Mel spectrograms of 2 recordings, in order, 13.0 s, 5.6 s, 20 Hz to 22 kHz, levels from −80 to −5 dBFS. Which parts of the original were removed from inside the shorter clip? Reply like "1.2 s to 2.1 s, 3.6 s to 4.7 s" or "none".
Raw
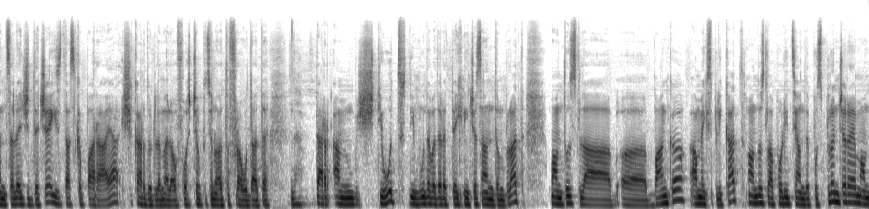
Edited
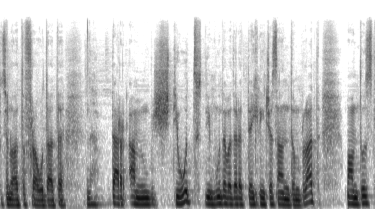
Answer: none

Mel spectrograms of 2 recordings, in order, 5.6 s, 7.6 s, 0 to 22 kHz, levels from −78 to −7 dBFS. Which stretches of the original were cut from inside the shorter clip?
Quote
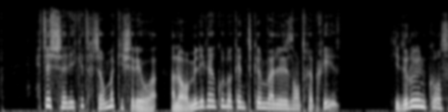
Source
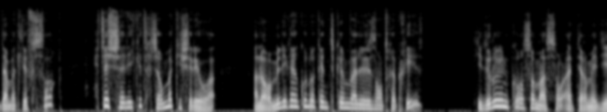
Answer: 2.8 s to 3.1 s

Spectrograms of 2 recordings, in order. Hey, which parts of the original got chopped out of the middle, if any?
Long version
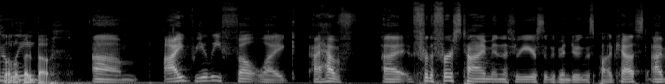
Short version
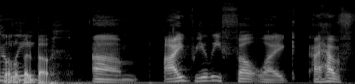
none

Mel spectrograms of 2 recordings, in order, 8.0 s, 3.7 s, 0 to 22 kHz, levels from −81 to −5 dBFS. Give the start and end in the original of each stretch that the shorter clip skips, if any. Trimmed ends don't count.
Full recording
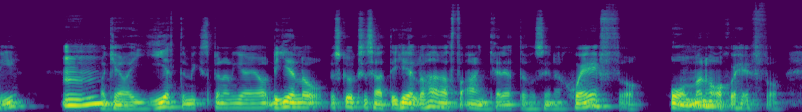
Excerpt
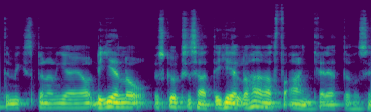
none

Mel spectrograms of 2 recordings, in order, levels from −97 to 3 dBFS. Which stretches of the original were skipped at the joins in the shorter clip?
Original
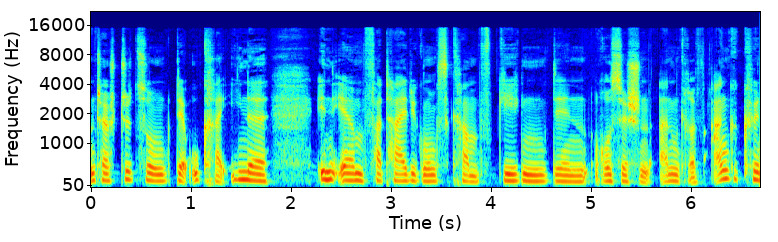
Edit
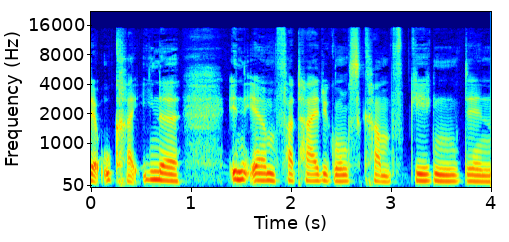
none

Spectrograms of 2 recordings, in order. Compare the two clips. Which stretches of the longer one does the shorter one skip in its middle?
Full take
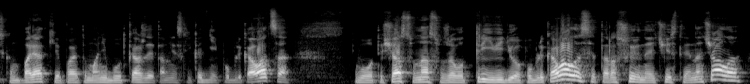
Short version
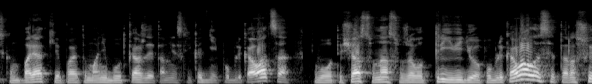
3.0 s to 3.4 s

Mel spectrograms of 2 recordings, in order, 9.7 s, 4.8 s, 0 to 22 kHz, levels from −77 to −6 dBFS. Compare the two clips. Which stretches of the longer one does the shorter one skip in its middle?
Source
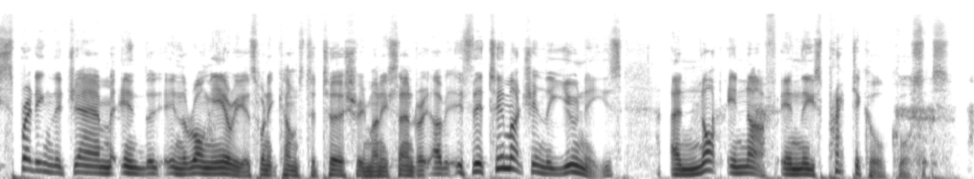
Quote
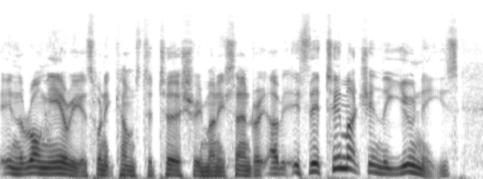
none

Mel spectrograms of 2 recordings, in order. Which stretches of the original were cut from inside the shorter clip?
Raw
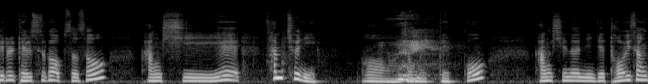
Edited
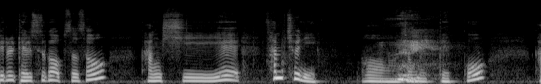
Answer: none

